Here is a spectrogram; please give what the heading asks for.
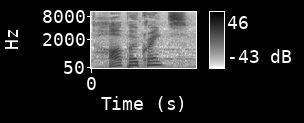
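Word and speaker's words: Harpocrates: of the game to visit a character named Harper crates that's how you pronounce it that's how you spell it Anyway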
